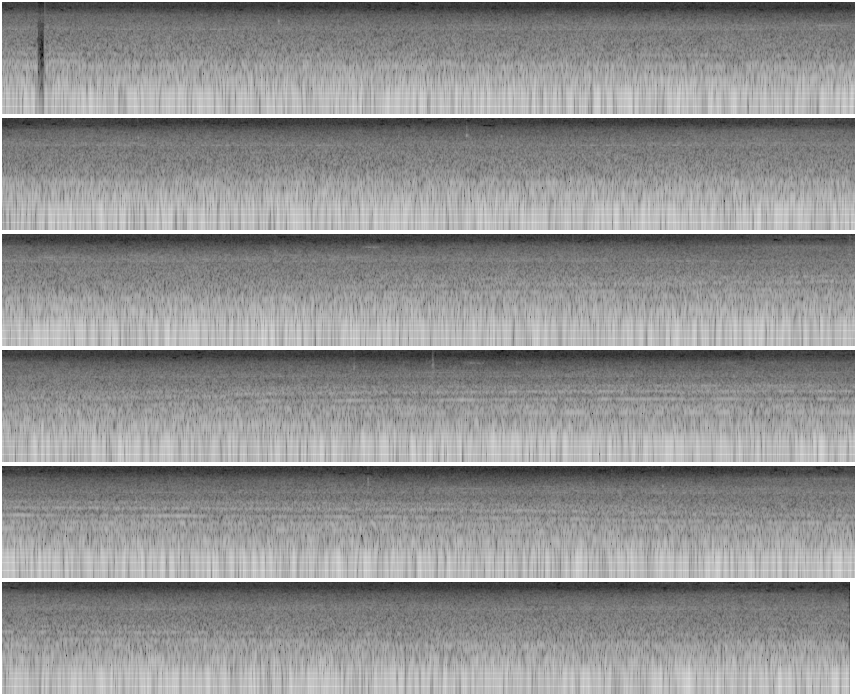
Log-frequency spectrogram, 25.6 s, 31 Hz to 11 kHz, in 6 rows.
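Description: Landing gear lowers on an airliner in Microsoft Flight Simulator 2020, flying from Louisville to Rome, with a loud steady engine roar and a rising then falling whine partway through.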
